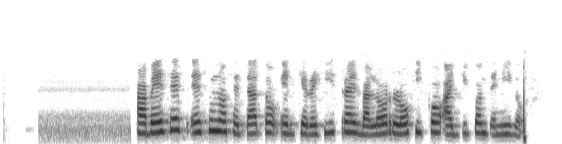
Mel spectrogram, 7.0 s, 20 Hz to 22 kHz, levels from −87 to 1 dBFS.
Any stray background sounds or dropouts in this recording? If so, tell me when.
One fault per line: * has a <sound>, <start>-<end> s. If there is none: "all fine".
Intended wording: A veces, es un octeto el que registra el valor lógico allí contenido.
all fine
